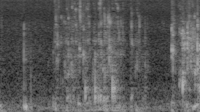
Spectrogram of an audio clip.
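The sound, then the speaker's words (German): Water glugs and splashes from a tilted bottle as someone drinks from it, tipping it too steeply, a burst of irregular gurgling pulses, with a brief pause before another quick gush near the end. “du trinkst da halt falsch raus. Du darfst es nicht so doll kippen.”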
